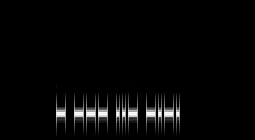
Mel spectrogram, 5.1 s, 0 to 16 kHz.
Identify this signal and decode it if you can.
Morse code, heard as a keyed tone, about 20 wpm, 700 Hz. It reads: TOUC
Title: Build A Word - 1 Letter At A Time - 5-Letter Words - 20wpm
